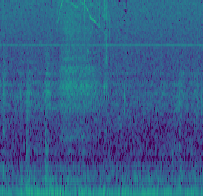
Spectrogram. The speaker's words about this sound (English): The train continued to drag itself slowly for a long time. It continued to crawl and finally it stopped on the Bhayandar Bridge.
